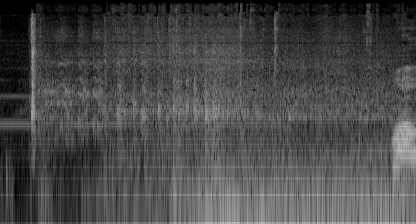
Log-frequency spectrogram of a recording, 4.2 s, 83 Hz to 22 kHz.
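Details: Cold start a couple of degrees below with the preheat skipped and a second battery hooked up: sluggish, uneven cranking for about 1.5 seconds, then it catches into a rough cold idle. The starter sounds weak, cause unconfirmed.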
